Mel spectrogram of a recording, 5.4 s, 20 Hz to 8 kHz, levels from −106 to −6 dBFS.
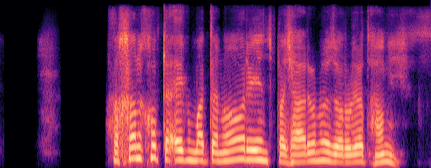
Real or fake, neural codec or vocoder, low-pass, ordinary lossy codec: fake; codec, 16 kHz, 2 kbps, X-Codec, HuBERT features, trained on general audio; 7.2 kHz; AAC, 48 kbps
